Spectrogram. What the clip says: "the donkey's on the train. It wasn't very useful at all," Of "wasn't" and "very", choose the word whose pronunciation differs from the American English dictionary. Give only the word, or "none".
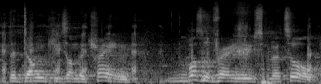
none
